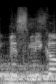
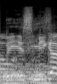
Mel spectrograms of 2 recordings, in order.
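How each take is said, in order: First: It is said as one smooth word, bismika. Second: An extra 'i' vowel is sounded before 'smika'. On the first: The speaker calls it right. "अलिफ लिखा जाएगा, पढ़ा नहीं जाएगा" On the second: The speaker calls it wrong. "इस्मिका गलत है"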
